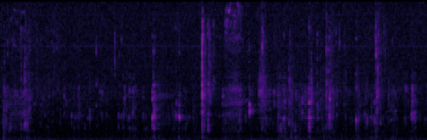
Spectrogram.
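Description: Quiet close-miked chewing of a hot dog in a soft bun, with scattered small wet mouth clicks and smacks.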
